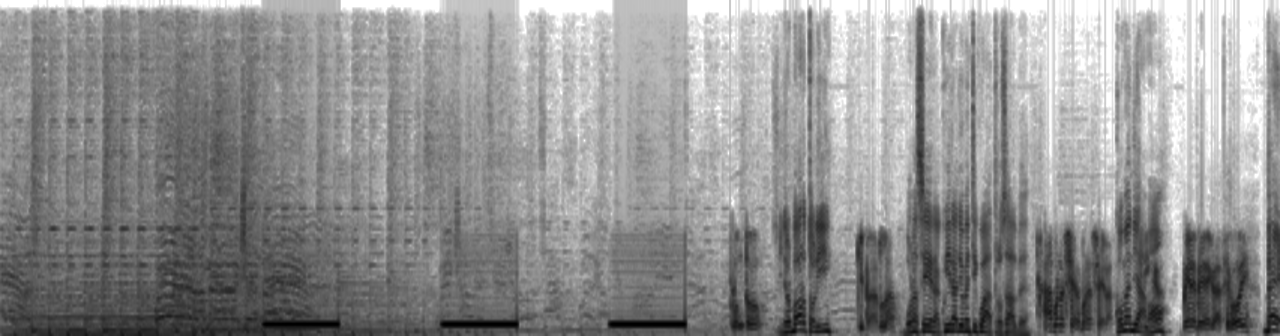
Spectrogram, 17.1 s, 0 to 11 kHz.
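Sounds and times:
music: 0.0 - 16.4
speech: 3.5 - 3.8, 10.5 - 17.0
outgoing telephone call ringback tones: 3.5 - 4.6, 5.9 - 6.9, 8.1 - 9.2.

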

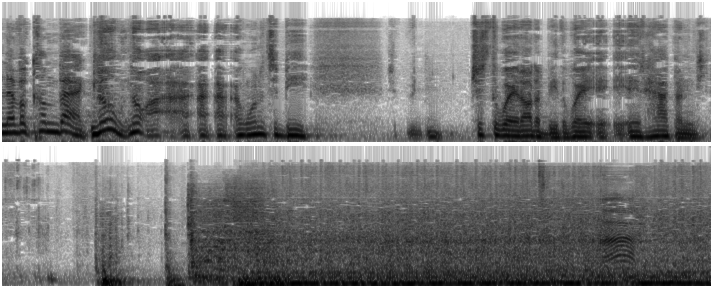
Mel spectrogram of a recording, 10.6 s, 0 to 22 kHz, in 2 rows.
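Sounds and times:
speech: 0.0 - 6.2
car engine with a sprung crankshaft running rough: 6.8 - 10.6.

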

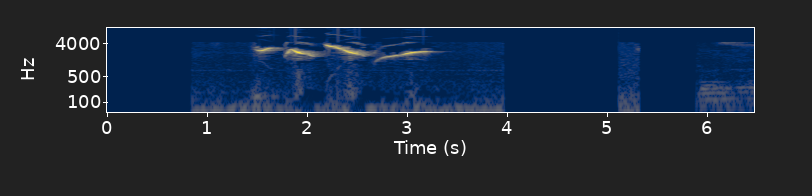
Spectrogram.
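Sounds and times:
green-winged saltator singing whistled song: 1.4 - 3.5.

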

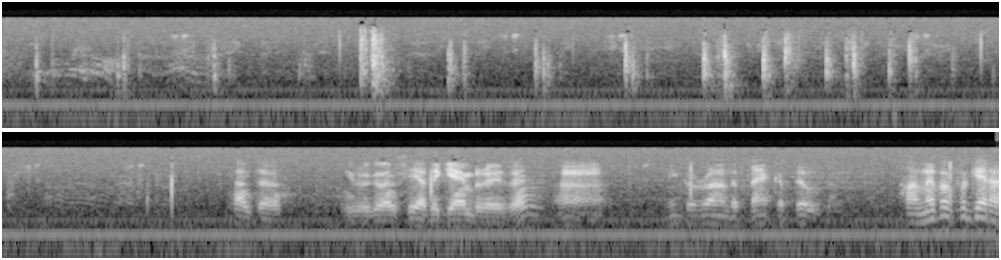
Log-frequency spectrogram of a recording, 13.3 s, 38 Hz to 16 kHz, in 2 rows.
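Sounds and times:
low steady hum: 0.0 - 13.2
knocking on a door: 2.4 - 6.1
speech: 8.3 - 13.2.

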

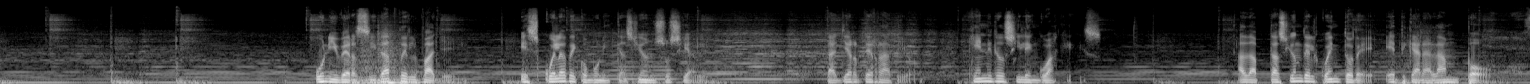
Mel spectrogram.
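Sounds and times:
speech: 3.3 - 7.4, 8.3 - 11.1, 12.4 - 15.0
deep steady heartbeat thumping: 3.5 - 4.5.

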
